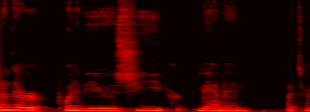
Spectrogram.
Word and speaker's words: Manon: It's Manon, not Manon.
